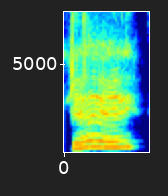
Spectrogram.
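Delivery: loud, high cheer of yay; excited yay. Retold or imitated. Choosing the dragon coins, a high loud yay. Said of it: "So I said".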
